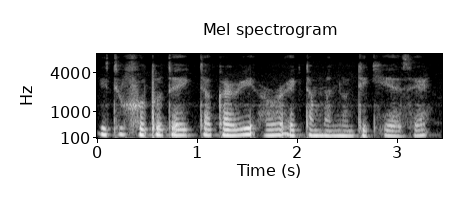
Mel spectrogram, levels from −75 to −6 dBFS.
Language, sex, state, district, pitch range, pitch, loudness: Nagamese, female, Nagaland, Kohima, 180-205 Hz, 190 Hz, -19 LUFS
